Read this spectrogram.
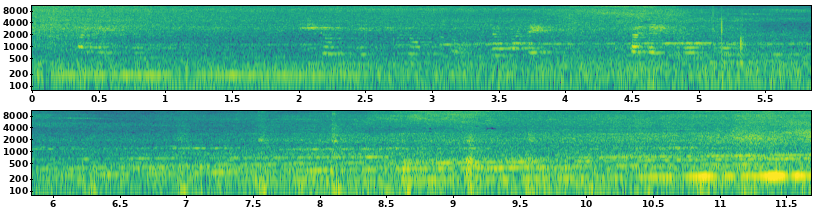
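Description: An electric train pulls away with a rising motor whine.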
